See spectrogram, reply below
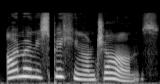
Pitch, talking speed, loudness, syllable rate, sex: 275 Hz, 225 wpm, -15 LUFS, 6.2 syllables/s, female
